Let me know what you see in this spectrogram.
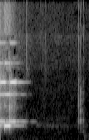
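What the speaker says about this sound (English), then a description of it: "My alarm telling me that I'm late" A short alarm tone on a phone, a single bright beeping burst at the start followed by near silence and a faint blip.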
